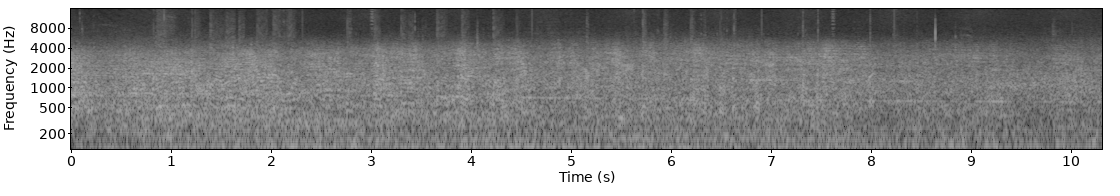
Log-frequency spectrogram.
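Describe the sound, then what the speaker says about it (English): An American Airlines Boeing 787-8 Dreamliner on its takeoff roll at LAX, bound for Tokyo Haneda, a steady loud broadband jet engine roar sustained throughout with no break. "27 taking off to Tokyo, Haneda on the 787-8 Dreamliner"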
